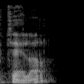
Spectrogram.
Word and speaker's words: Taylor: تايلر وكلها تكتب تايلر.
